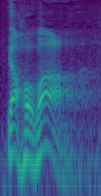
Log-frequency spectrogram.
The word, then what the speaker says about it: Yehovah: The Lord of hosts, Yehovah Sabaoth, Yehovah Sabaoth, say it, Yehovah Sabaoth, Englishized as Jehovah. Well, you might as well say it right. Yehovah, glory to God.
